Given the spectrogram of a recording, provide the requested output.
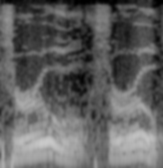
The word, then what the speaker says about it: through: TH de sapo, aquele R forte, through.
